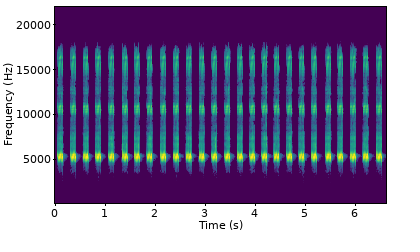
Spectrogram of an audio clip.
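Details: Loud night chirping of a cricket, with evenly spaced, piercing high chirps repeating about four times a second for the whole stretch against a silent background.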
